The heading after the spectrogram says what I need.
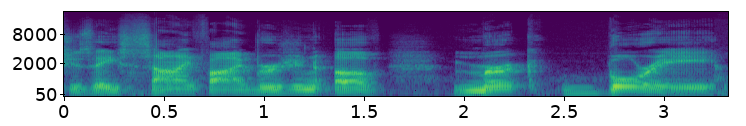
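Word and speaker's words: Mörk Borg: a Sci-Fi version of Merc bori my Swedish friends have it for me that is the correct way to pronounce it Merc bori a couple of things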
